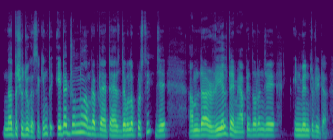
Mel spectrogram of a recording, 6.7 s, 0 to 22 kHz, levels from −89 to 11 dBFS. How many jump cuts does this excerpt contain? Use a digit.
1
